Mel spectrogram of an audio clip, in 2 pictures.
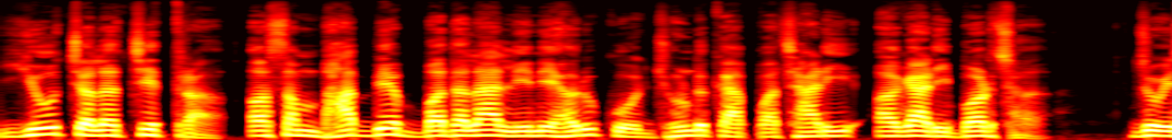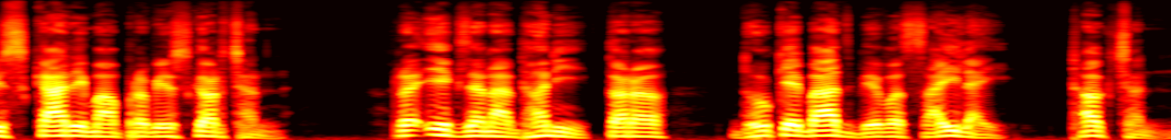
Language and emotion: Nepali, neutral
